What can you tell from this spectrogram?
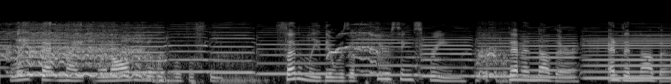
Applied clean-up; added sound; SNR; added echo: none; Bowed string instrument + Livestock, farm animals, working animals; -1 dB; none.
